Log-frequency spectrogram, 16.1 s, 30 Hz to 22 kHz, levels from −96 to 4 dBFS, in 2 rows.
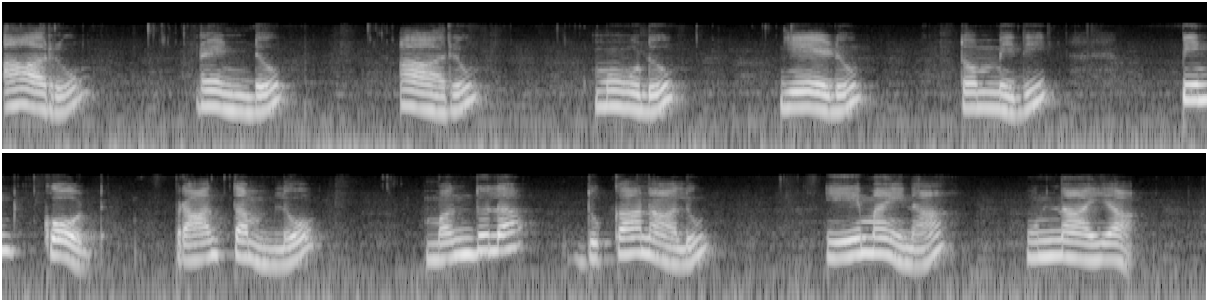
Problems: constant background noise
